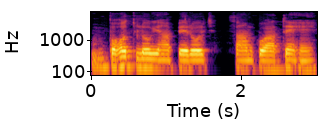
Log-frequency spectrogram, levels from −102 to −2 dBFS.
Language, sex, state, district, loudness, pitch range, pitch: Hindi, male, Bihar, Jamui, -15 LUFS, 115-125 Hz, 120 Hz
